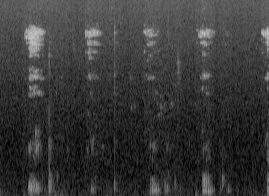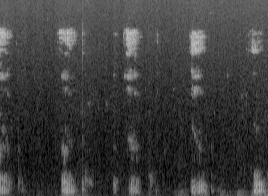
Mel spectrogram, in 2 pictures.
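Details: A domestic cat purrs steadily: regular breath-paced rumbles, about nine cycles, each with a raspy hiss on top and a brief softer pulse after it, over a low constant drone.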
